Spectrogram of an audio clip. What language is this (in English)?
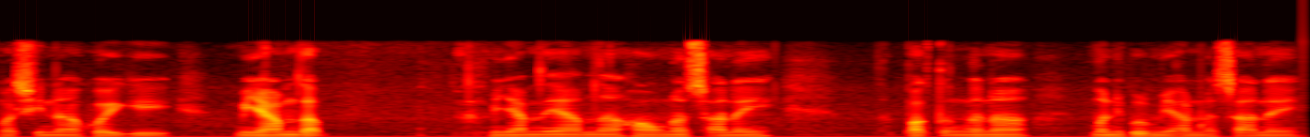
Manipuri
